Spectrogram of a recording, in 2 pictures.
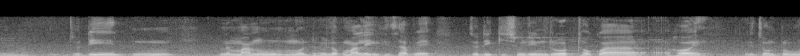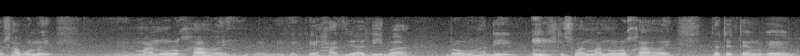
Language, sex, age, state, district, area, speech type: Assamese, male, 30-45, Assam, Golaghat, urban, spontaneous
